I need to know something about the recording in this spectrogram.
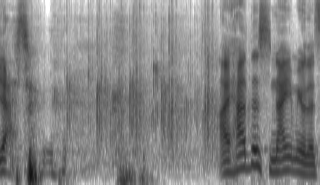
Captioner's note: applause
